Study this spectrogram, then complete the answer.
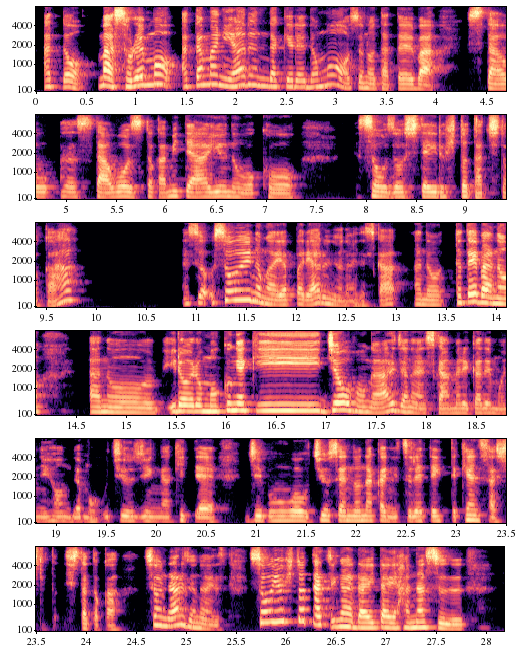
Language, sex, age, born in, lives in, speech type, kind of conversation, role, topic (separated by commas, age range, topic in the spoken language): Japanese, female, 60-64, Japan, United States, conversation, unstructured, none, 宇宙人はいると思いますか？その理由は何ですか？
